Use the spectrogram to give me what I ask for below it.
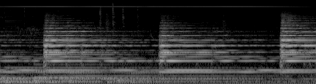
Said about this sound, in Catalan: Un dia, mentre descansaven sota d'una figuera, sentiren tocar les campanes del castell.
